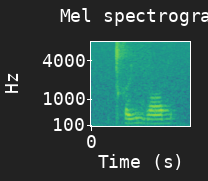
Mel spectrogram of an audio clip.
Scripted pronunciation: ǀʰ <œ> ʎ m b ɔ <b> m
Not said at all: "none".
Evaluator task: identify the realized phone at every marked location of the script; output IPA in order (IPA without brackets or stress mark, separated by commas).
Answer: ə, none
